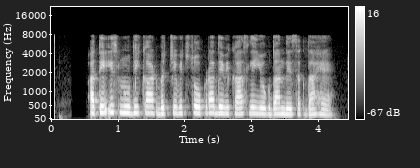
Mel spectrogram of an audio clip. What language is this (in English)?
Punjabi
